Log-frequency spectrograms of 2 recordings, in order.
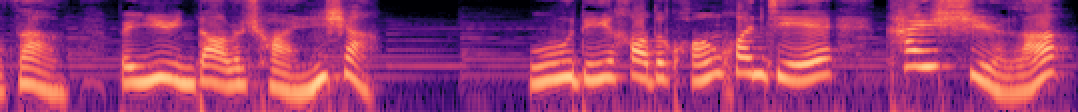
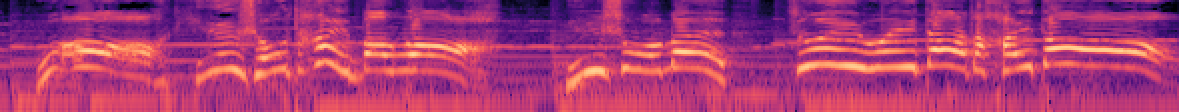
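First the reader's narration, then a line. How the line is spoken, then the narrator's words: Excited shouting. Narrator (Chinese): 船员们…兴奋的叫喊道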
